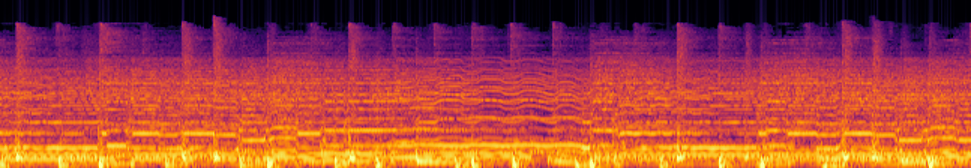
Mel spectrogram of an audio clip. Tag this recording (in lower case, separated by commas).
steel guitar, music, heavy metal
